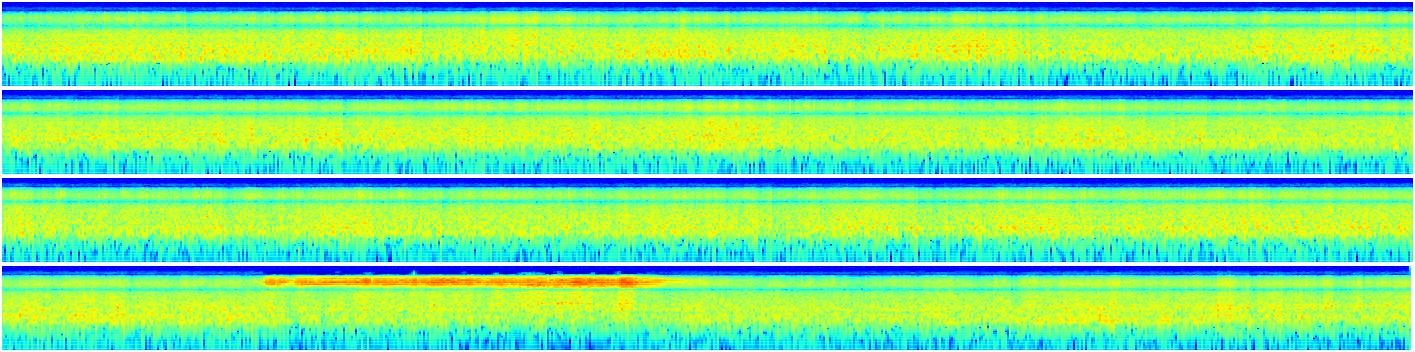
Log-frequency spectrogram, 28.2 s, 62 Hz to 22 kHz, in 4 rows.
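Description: A diesel freight locomotive and boxcars rolling slowly past, with the engine's drone and the rumble of wheels on rail. About 22 seconds in, a high metallic squeal of wheels sounds for about two seconds.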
